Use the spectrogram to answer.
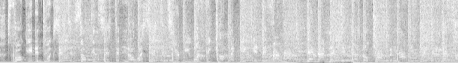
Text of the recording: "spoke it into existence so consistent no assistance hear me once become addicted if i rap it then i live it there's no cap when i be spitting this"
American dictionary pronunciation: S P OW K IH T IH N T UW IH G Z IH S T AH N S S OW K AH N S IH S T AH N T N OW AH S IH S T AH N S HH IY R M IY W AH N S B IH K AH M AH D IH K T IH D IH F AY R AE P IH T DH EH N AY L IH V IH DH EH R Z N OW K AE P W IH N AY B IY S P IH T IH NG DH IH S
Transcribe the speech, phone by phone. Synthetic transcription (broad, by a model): S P OW K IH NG IH N T UW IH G Z IH S T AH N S S OW K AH N S IH S T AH N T N OW AH S IH S T AH N S HH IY R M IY W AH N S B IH K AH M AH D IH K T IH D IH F AY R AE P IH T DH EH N AY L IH IH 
